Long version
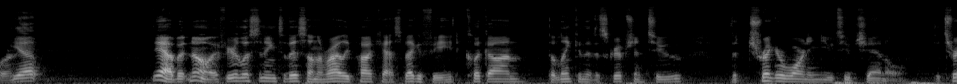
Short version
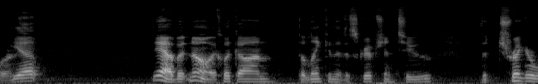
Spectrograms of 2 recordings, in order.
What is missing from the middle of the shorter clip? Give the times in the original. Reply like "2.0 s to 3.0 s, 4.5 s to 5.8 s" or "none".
2.1 s to 4.6 s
